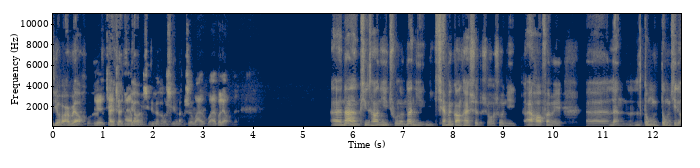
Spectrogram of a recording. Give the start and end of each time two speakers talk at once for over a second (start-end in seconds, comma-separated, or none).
0.8-2.7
